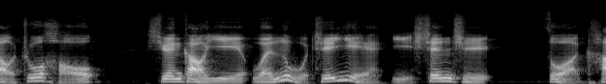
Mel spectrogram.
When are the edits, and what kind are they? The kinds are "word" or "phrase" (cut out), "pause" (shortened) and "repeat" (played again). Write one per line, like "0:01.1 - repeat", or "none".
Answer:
none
